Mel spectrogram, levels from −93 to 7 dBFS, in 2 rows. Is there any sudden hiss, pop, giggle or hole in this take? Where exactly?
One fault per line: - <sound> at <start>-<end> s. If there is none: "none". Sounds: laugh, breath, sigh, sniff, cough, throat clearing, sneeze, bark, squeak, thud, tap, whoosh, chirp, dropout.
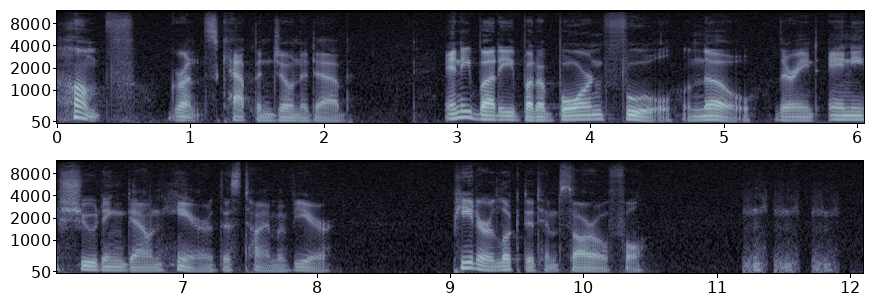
- laugh at 11.2-11.9 s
